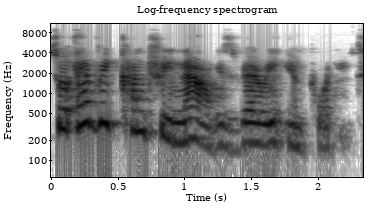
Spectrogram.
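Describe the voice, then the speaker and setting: This woman has a Nigerian accent. Her intonation is lively. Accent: Nigerian Igbo English. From Nigeria, Igbo southeast. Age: 60s. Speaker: military veteran. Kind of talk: political speech.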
